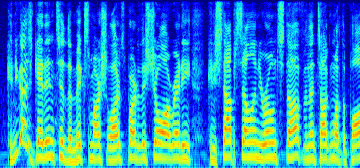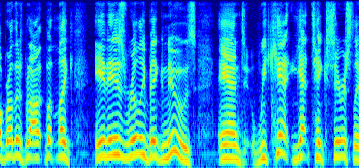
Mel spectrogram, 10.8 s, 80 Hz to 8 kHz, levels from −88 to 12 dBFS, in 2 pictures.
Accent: American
